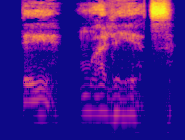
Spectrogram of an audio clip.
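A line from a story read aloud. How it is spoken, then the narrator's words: Hoarse wheeze. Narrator (Russian): прохрипел он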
